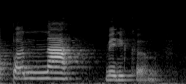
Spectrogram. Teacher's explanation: Se eu fizer a junção, a vogal A, que vem no americano, faz com que o som desse N se altere. Ele não é mais pan-americano, ele vira pana-americano.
